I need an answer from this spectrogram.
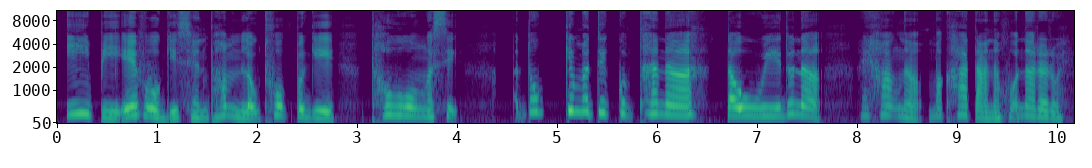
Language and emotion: Manipuri, disgusted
